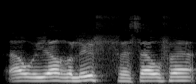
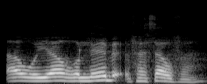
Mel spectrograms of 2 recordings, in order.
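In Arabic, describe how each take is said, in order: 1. يُدغم الحرف b تمامًا في f الذي يليه. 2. يُنطق الحرف b بوضوح قبل f. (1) "إدغام" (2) "إظهار"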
